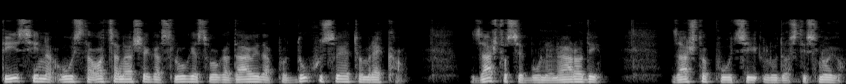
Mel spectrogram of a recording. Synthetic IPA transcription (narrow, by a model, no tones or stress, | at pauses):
t̪iːsina̰ʔuːst̪ao̞t̪sanaʃe̞ɡaslˠuːɡesʋo̞ːɡad̪aːʋid̪apo̞d̪uxusʋeːt̪o̞mɾe̞kʰao | zaʃt̪o̞sebuːnenaːɾo̞d̪i | zaʃt̪o̞pʰuːt̪silˠud̪ost̪isnuju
